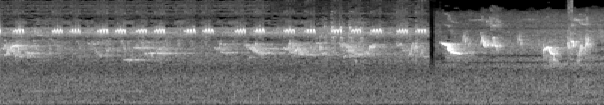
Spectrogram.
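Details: American robin phrases, soft at first beneath steady pulsing insect chirps, then a sudden loud, close, sweeping slurred phrase followed by further clear notes.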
